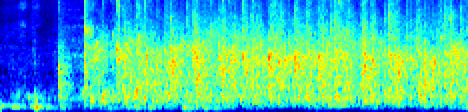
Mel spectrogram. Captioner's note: attendees applauding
